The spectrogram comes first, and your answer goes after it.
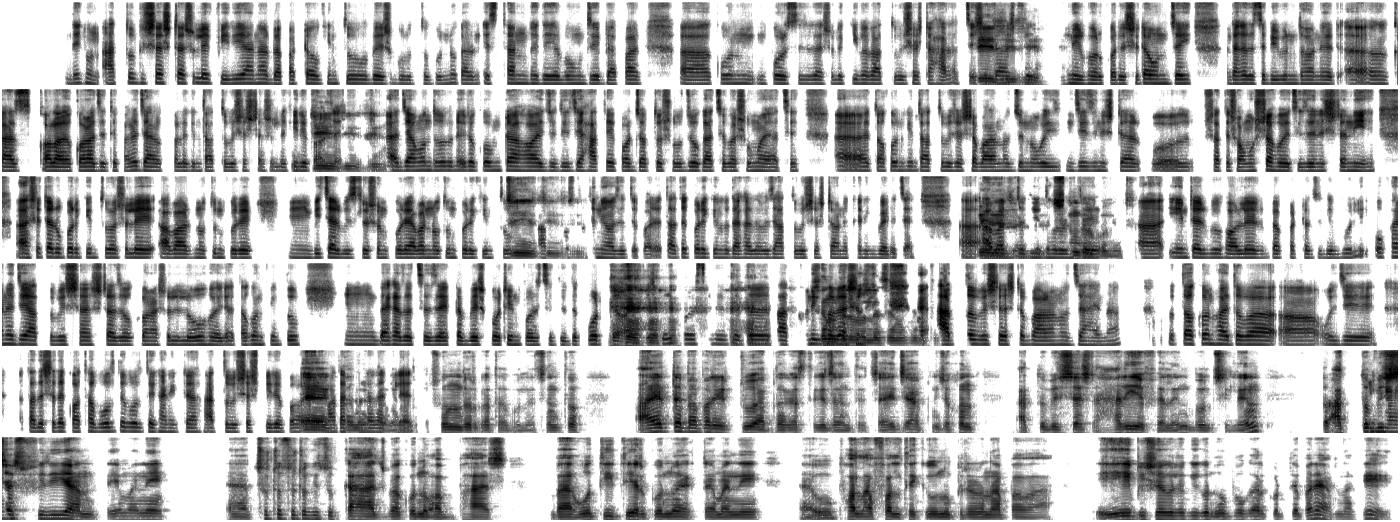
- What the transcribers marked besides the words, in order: other background noise; giggle; laughing while speaking: "তাৎক্ষণিকভাবে আসলে"
- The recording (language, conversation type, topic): Bengali, podcast, আপনি আত্মবিশ্বাস হারানোর পর কীভাবে আবার আত্মবিশ্বাস ফিরে পেয়েছেন?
